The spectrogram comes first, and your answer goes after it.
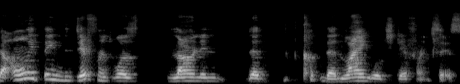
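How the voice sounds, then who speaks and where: A woman talks with an American accent and lively intonation. Her pace is moderate. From US South. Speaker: married guest on relationship show. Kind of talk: casual interview chat.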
